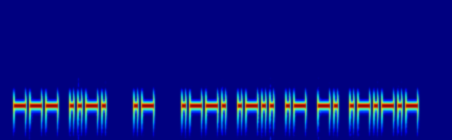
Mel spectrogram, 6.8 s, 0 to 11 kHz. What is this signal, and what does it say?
Morse code, heard as a keyed tone, about 21 wpm, 700 Hz. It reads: OF A PLAN.
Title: Sentences with 3-Word Phrases - 20wpm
